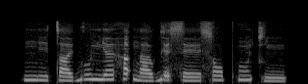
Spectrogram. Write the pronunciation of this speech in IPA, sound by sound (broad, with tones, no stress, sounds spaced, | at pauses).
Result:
ŋ i˨ t a˨ ɪ̯ ɡ u˦ ɲ ɛ˦ h ä˦ ʔ n a˨ ʊ̯ ɡ ḛ˦˨ sʰ e˨ ɪ̯ sʰ ɔ˦ pʰ ũ˦ t͡ɕ ĩ˨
